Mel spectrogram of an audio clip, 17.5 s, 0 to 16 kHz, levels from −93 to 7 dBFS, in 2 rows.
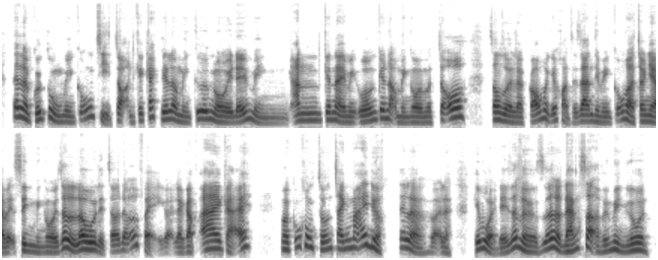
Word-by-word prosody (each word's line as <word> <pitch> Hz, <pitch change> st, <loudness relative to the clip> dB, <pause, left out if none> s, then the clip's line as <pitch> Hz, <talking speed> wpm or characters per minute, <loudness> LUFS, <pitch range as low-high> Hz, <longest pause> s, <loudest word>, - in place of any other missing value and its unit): Thế 235 Hz, -, +3 dB
là 220 Hz, -5 st, +4 dB
cuối 165 Hz, +2 st, 0 dB
cùng 150 Hz, -12 st, -2 dB
mình 125 Hz, -2 st, -6 dB
cũng 205 Hz, -, -5 dB
chỉ -, -, -7 dB
chọn -, -, -2 dB
cái 155 Hz, 0 st, -4 dB
cách 225 Hz, +5 st, -1 dB
đấy 180 Hz, +1 st, +2 dB
là 180 Hz, -3 st, +2 dB
mình 125 Hz, -4 st, -6 dB
cứ 190 Hz, +5 st, +1 dB
ngồi 130 Hz, -9 st, +1 dB
đấy, 130 Hz, +8 st, +1 dB
mình 105 Hz, -, -9 dB
ăn 160 Hz, +1 st, -1 dB
cái 175 Hz, -1 st, -2 dB
này, 150 Hz, -7 st, +3 dB
mình 120 Hz, -1 st, -5 dB
uống 145 Hz, +6 st, 0 dB
cái 205 Hz, +1 st, 0 dB
nọ, 195 Hz, -, -1 dB
mình 120 Hz, -1 st, -7 dB
ngồi 120 Hz, -1 st, -1 dB
một 120 Hz, -1 st, -6 dB
chỗ, 230 Hz, +3 st, +4 dB, 0.3 s
xong 175 Hz, -2 st, +1 dB
rồi 135 Hz, -4 st, +2 dB
là 120 Hz, -1 st, -2 dB
có 135 Hz, +9 st, 0 dB
một 200 Hz, -, -2 dB
cái 155 Hz, -, -2 dB
khoảng -, -, -5 dB
thời 115 Hz, -, -9 dB
gian 145 Hz, 0 st, +2 dB
thì 135 Hz, -, -4 dB
mình 120 Hz, -1 st, -7 dB
cũng 160 Hz, +8 st, -5 dB
vào 180 Hz, -, +4 dB
trong 140 Hz, 0 st, -2 dB
nhà 130 Hz, -4 st, +4 dB
vệ 120 Hz, -, -2 dB
sinh 145 Hz, -4 st, -2 dB
mình 120 Hz, -, -8 dB
ngồi 120 Hz, 0 st, 0 dB
rất 220 Hz, -, +4 dB
là 215 Hz, -, +6 dB
lâu 175 Hz, +3 st, +6 dB
để -, -, -3 dB
cho 140 Hz, +1 st, 0 dB
đỡ 245 Hz, -, -2 dB
phải, -, -, -3 dB
gọi -, -, -7 dB
là, -, -, -2 dB
gặp -, -, +1 dB
ai 195 Hz, +1 st, +5 dB
cả 180 Hz, -, -1 dB
ấy, 230 Hz, +4 st, +1 dB, 0.4 s
mà 180 Hz, -, +1 dB
cũng 225 Hz, +8 st, -7 dB
không 255 Hz, -3 st, 0 dB
trốn 180 Hz, +3 st, -3 dB
tránh 200 Hz, +1 st, 0 dB
mãi 255 Hz, +6 st, +2 dB
được. 230 Hz, -, +1 dB, 0.2 s
Thế 220 Hz, -, -3 dB
là, 110 Hz, -, +1 dB
gọi 120 Hz, -, -5 dB
là, 110 Hz, -, -6 dB, 0.3 s
cái 180 Hz, -, +1 dB
buổi 200 Hz, -, +2 dB
đấy 110 Hz, +2 st, -2 dB
rất 225 Hz, +2 st, +1 dB
là 135 Hz, -9 st, +2 dB
rất 180 Hz, -, 0 dB
là -, -, +6 dB
đáng 140 Hz, +7 st, +4 dB
sợ 130 Hz, -, +3 dB
với 140 Hz, +2 st, -3 dB
mình 165 Hz, -7 st, -2 dB
luôn. 155 Hz, +2 st, +1 dB
160 Hz, 285 wpm, -22 LUFS, 125-190 Hz, 0.4 s, là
